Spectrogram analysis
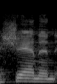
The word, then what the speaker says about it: Sionain: And we are joined by Shannon in Gaelic. It's Sionain, pronounced same. Her. It's Shannon. It's just spelled weird.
